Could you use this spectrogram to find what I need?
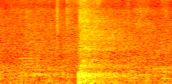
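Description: Bodies thump onto a padded mat.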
